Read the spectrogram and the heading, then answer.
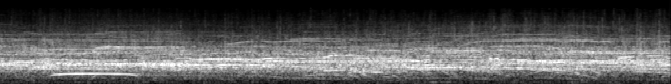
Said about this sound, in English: Clapping with my hands there.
